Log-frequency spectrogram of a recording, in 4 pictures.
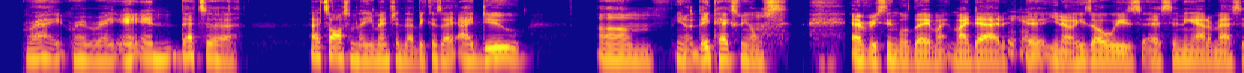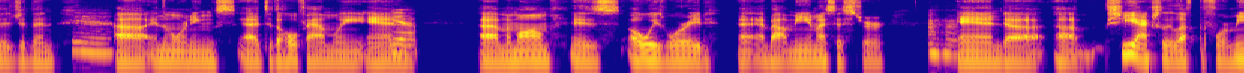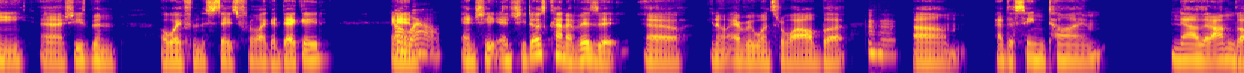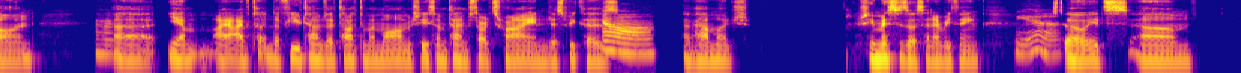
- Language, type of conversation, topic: English, advice, How can I cope with guilt about not visiting my aging parents as often as I'd like?
- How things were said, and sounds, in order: other background noise; tapping; chuckle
